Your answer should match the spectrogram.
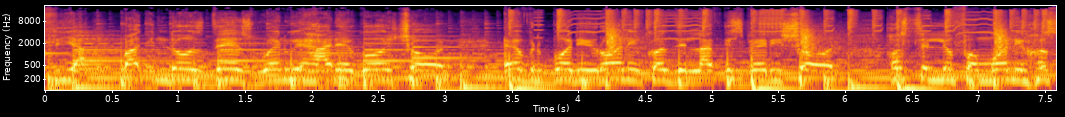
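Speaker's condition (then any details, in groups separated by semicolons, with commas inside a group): No condition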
